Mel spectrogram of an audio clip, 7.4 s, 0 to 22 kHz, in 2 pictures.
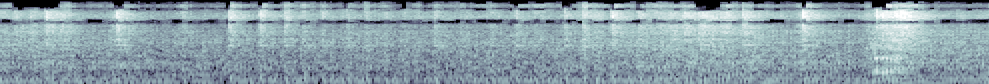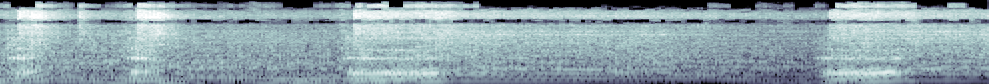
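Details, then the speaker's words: Ninja RR VM28 carburetor upgraded with a PE28 slide: engine idles, then quick revs rise and fall cleanly with crisp mid and upper throttle; low rpm runs lean from an undersized pilot jet but overall response is normal. "Udah oke nih RPM, asal udah naik dikit terus di gaspol udah enak."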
